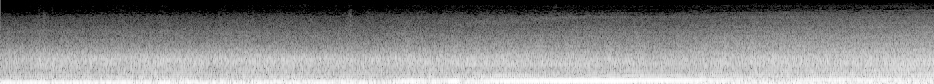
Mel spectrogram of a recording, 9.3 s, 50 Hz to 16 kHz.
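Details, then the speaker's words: Fiat Panda with a swapped 1.4 T-Jet turbo engine from an Abarth 595 Competizione, driving under acceleration: engine note climbs with a rising whistle as the turbo spools up cleanly and much quicker than before; normal spool. "You can hear the turbo spooling up. Almost, I'm not going to say instantly, but it's a lot better."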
